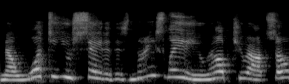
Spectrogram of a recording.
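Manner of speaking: ordinary talk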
